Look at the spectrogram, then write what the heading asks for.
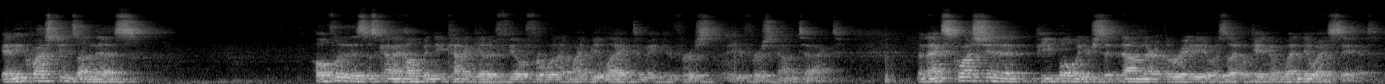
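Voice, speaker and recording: A man's voice: mid-range voice, moderate pace. A man gives an informal club talk, walking through each step and spelling call signs letter by letter in radio phonetics, with plenty of ums. He sounds far from the microphone in a very echoey room. Faint background hiss sits under his voice. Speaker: club presenter. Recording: very echoey room, distant mic, faint noise.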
